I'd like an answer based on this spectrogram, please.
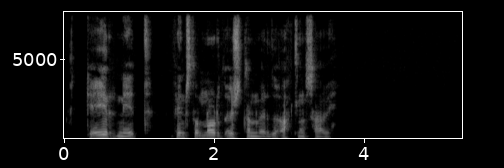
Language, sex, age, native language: Icelandic, male, 50-59, Icelandic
